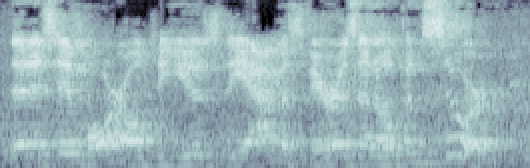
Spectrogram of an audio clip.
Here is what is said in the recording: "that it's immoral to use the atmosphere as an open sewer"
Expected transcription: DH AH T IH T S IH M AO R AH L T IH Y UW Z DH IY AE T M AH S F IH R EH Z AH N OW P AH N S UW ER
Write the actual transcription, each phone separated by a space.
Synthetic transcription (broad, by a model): DH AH T IH T S IH M AO R L T IH Y UW Z DH IY AE T M AH S F IH R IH Z AH N OW P AH N S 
